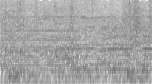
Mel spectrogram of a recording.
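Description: Electric hair clippers buzzing steadily while cutting hair, with faint voices in the background.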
